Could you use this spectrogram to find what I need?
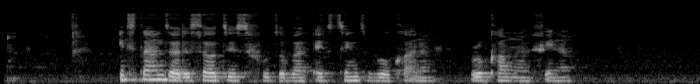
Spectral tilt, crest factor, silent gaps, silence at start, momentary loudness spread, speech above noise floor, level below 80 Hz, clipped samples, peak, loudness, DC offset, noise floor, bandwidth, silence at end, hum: -6 dB/octave; 20 dB; none; 0.05 s; 19 LU; 31 dB; -58 dBFS; under 0.1%; -6 dBFS; -23 LUFS; under 0.1%; -53 dBFS; 11.5 kHz; 1.3 s; none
